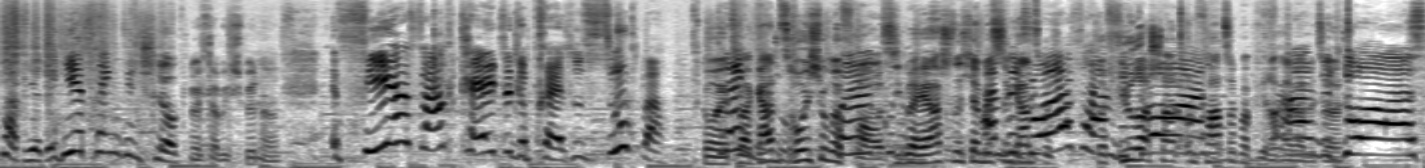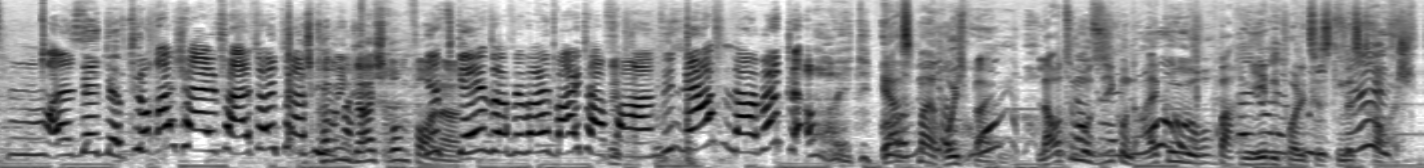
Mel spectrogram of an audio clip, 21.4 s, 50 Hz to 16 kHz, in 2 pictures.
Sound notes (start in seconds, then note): 10.7 sie grölt rum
